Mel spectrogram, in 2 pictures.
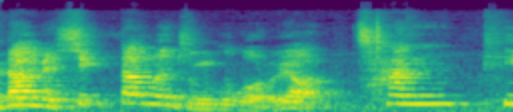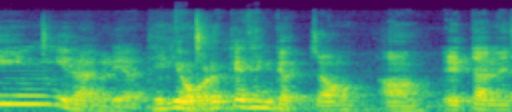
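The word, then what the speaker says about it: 餐厅: 이게 그냥 이거는 억지인데 약간 외우기 쉽게 하려면은 식당에 들어갔는데 그릇이 있어서 한번 찼어요. 그러니까 갑자기 팅 하는 소리가 났다라고 생각하시면서 뭐 이건 너무 억지긴 하지만 찬팅 발음 시작.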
